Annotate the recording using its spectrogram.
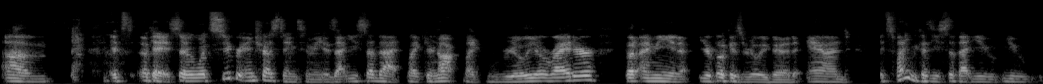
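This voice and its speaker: A man's voice: medium pitch, moderate pace, a bit bright. Friendly man hosting a video call. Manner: friendly, encouraging, hesitant restarts. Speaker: interview host. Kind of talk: casual interview over video call. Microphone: headset on video call.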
